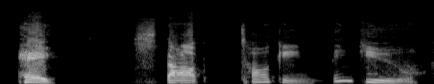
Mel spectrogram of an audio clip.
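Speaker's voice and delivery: very low, slow, deliberate deep voice. Telling the others to stop talking: deep voice. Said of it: "y'all made me use my deep voice".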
